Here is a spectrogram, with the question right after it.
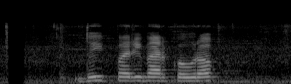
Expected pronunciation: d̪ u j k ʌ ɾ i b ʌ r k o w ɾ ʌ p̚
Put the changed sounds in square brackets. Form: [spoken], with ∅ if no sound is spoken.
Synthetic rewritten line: d̪ u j [p] ʌ ɾ i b [a] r k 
